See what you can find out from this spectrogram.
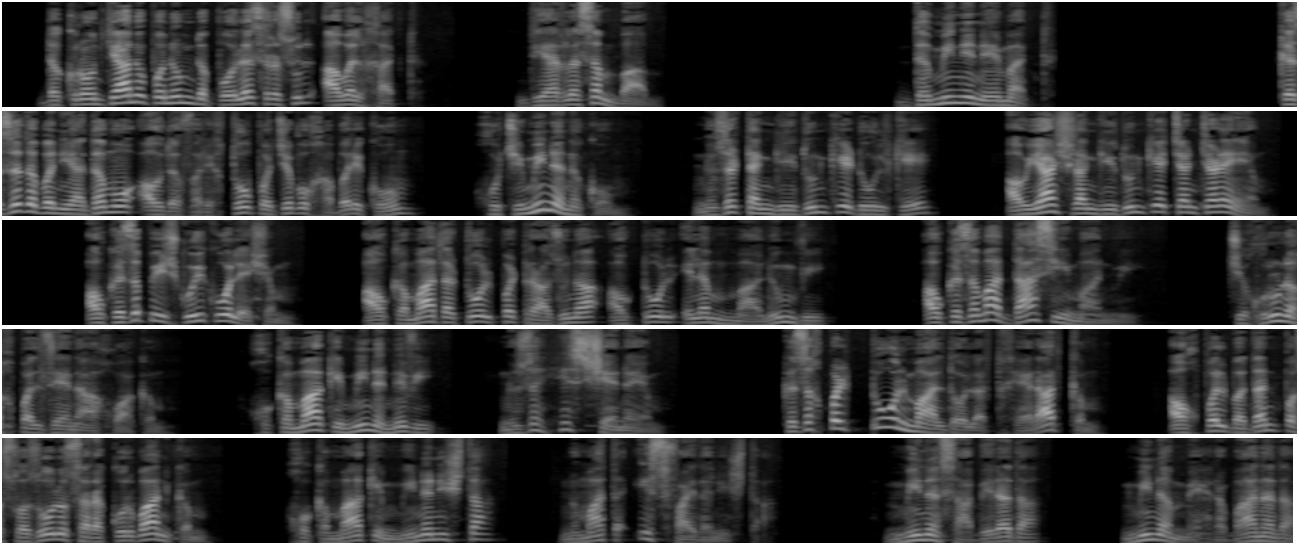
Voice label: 1 Corinthians - Chapter 13 in the Pashto language, Yousafzai; Afghan Bibles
